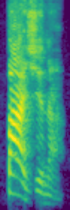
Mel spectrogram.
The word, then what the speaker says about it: página: Se eu digo assim, página, são 3 sílabas. Página, página. E a antepenúltima é a forte.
